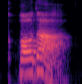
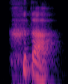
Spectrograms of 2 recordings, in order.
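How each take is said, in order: First: The first vowel is an open 'eo' sound. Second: The first vowel is an unrounded 'eu' sound. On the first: The speaker calls it wrong. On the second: The speaker calls it right.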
